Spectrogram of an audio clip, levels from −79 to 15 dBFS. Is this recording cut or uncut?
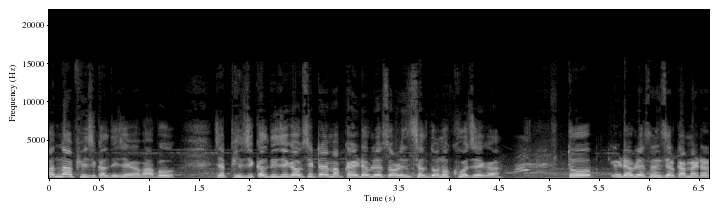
uncut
